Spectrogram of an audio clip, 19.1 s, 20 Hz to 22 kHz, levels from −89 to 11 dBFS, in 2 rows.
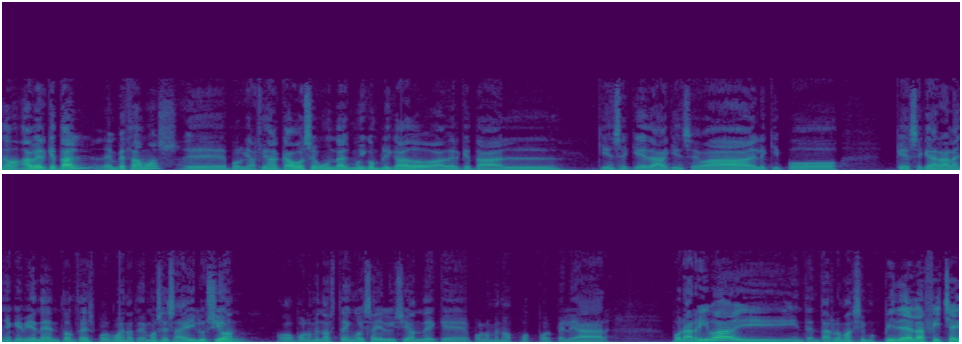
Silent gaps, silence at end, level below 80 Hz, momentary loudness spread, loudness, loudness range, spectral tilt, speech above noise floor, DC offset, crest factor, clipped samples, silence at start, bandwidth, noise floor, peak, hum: none; 0 s; -60 dBFS; 15 LU; -34 LUFS; 7 LU; -6 dB/octave; 25 dB; under 0.1%; 22 dB; under 0.1%; 0 s; 12 kHz; -59 dBFS; -12 dBFS; none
